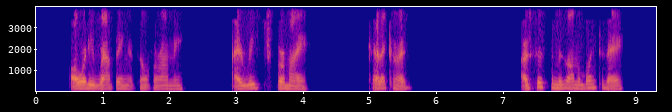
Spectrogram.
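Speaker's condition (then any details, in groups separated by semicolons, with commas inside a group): Cerebral palsy; voice improved over last year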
